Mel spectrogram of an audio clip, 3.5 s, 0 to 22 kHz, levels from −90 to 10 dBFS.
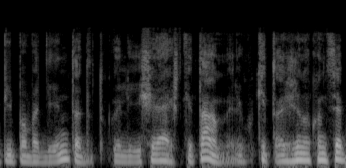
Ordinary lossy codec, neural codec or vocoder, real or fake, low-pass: Opus, 24 kbps; none; real; 10.8 kHz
